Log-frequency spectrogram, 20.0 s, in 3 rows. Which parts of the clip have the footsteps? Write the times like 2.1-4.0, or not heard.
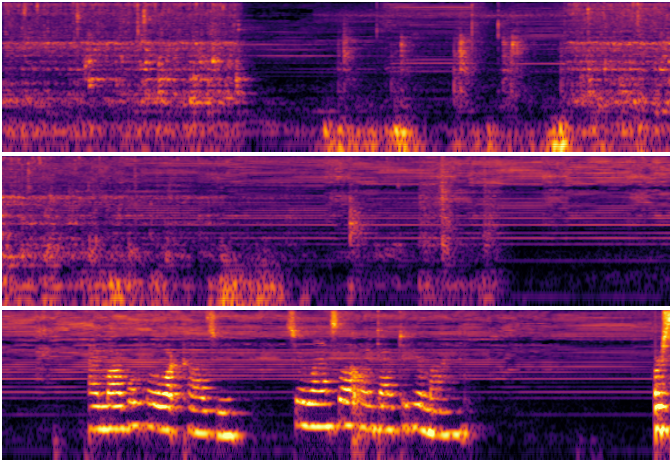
3.1-11.7.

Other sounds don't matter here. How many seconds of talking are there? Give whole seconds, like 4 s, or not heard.
4 s.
